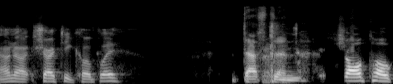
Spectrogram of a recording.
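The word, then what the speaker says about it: Sharlto: Shalto Copley, not Sharty.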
